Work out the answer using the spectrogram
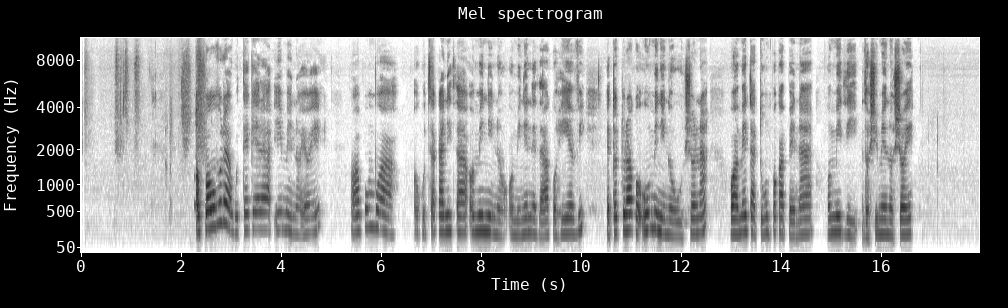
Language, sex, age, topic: Oshiwambo, female, 25-35, agriculture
